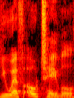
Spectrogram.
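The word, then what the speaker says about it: ufotable: ufu table themselves that it's actually supposed to be pronounced UFO table so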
